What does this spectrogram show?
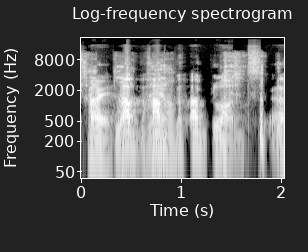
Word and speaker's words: Hublot: Is Hublot. it? Wow. Nah, it's not pronounced like He's that. just It's a silent H.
